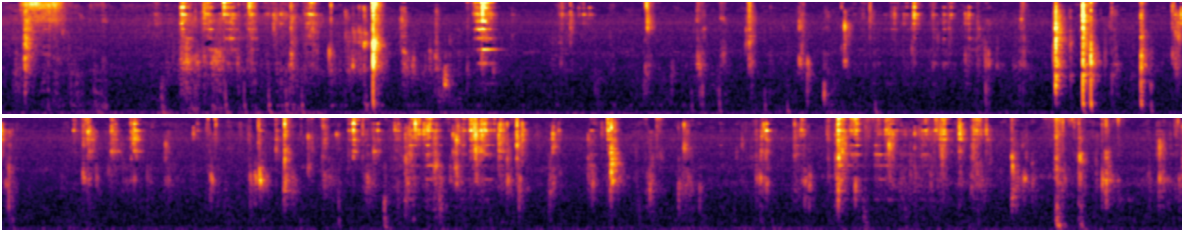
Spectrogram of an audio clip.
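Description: A cat crunching dry kibble: faint, irregular crunches and clicks, with a few sharper clicks among them.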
